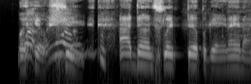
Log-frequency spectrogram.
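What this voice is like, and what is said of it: Put-on Southern US drawl. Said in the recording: “southern sound to you ... It comes out here and there ... for being a southern boy”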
